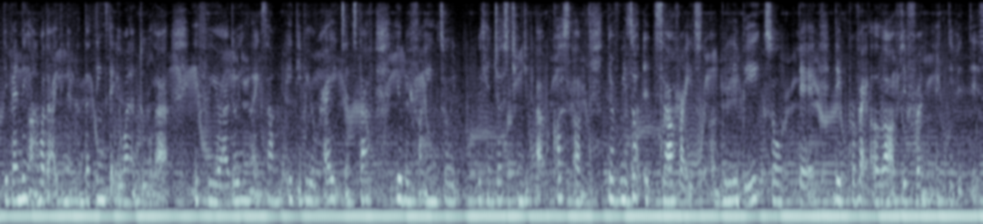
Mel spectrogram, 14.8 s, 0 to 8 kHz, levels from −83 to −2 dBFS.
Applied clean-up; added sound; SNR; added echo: none; Musical instrument; -2 dB; none.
